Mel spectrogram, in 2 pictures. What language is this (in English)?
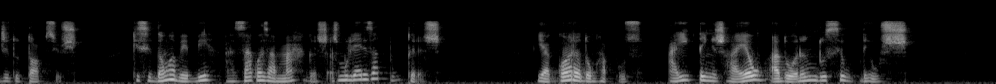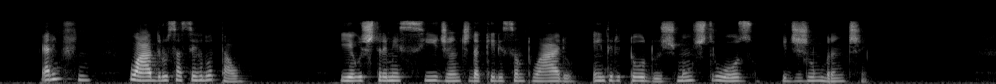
Portuguese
